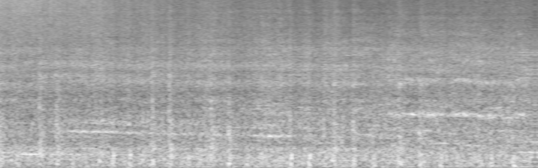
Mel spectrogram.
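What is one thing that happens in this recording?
Train wheels screech with faint squeals on the rails.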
